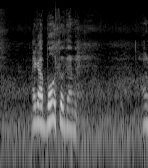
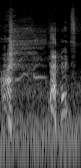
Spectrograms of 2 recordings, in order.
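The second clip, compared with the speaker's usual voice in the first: pained laugh, then a wince; real laughing ouch; laughing through pain; 7 dB quieter, slower than usual. Real, not acted. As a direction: laugh it off while it stings. Fish fin pricks his hand.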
